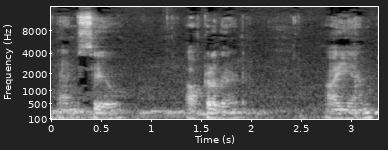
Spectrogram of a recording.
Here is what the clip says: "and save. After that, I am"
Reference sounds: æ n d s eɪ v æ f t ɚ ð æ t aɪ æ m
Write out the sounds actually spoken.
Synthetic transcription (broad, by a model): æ n d s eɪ æ f t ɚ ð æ t aɪ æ m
